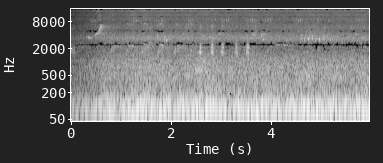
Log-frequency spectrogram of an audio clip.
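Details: A cranky pair of mallards in South Carolina, being given birdseed, gives short, rough quacks in a quick run over a steady low rumble.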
